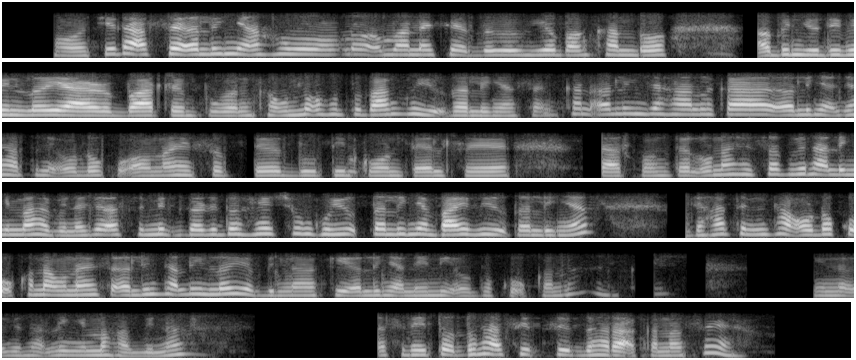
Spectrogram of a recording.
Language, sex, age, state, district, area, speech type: Santali, female, 18-30, Jharkhand, Seraikela Kharsawan, rural, conversation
